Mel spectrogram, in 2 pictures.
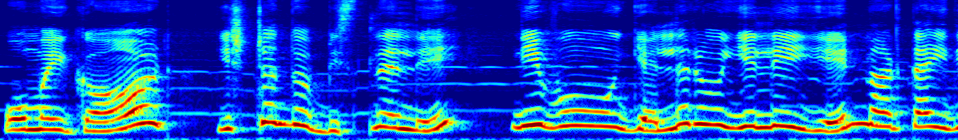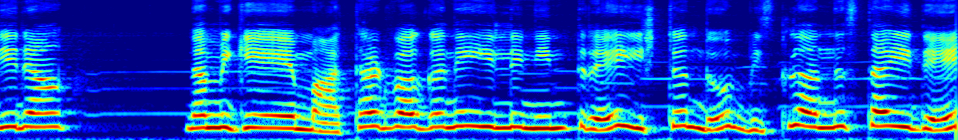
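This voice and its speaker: A woman's voice: high-pitched, moderate pace, darkish tone, soft background music, lightly acted. A woman voicing a stylish, fussy female pigeon in a children's cartoon, with an affected manner and English exclamations. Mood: fussy, surprised.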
